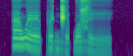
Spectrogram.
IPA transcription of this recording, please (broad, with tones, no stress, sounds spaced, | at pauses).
ɛ̃˦ w eː˧ p e˧ d͡ʒ e˨ ɓ o˦ z iː˨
